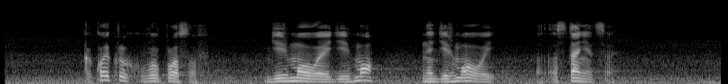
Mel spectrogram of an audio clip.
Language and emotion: Russian, neutral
